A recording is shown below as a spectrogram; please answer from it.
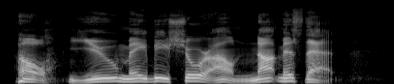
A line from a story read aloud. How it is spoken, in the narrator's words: exclaimed Mr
